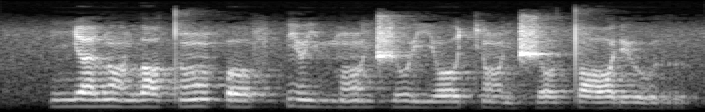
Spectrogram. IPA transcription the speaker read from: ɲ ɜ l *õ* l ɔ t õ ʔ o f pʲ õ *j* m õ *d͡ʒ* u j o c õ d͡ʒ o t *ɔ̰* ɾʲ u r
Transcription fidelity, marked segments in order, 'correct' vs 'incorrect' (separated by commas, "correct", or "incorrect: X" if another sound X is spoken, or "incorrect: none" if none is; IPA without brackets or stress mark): incorrect: ɔ̃, correct, correct, incorrect: ɔ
